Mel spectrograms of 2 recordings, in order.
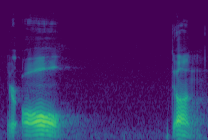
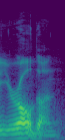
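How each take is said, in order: First: ALL stressed, a pause, then DONE; "You're ALL ... done", DONE set apart as final; spaced-out repeat. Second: Said in the usual way. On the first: Acted. Preacher voicing God's verdict on sinners, spaced out with a pause before DONE.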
